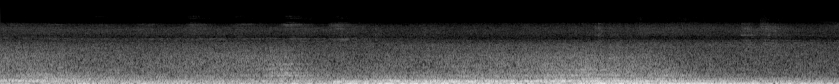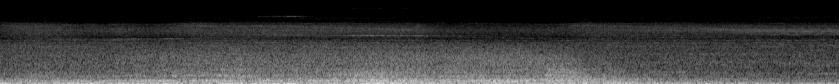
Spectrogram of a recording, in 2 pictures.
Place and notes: next to Guggenheim Bilbao - next to Guggenheim Bilbao (schuettelgrat)
next to Guggenheim Bilbao, under the motorway at noon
